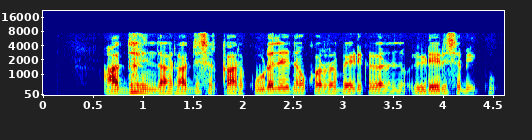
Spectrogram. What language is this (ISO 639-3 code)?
kan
